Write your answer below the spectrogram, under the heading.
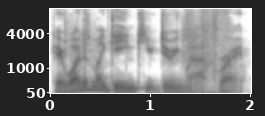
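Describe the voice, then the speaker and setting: A man's voice: sits low, big pitch swings, a little fast, background noise. A man giving casual, chatty live commentary as he streams a video game, talking to his viewers. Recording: music behind the voice.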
